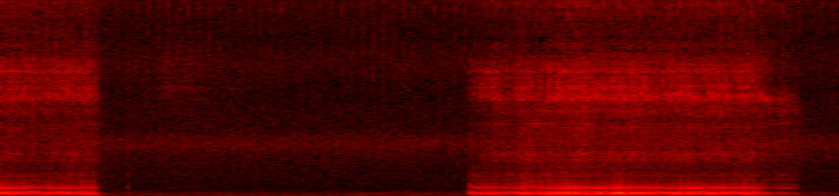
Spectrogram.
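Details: A Vizsla snores with low, rasping rumbles separated by a quiet pause.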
